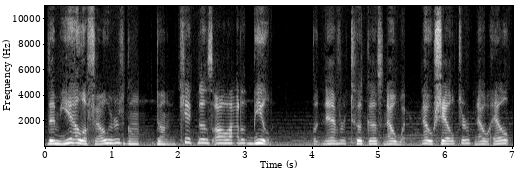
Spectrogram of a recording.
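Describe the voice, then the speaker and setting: A woman voicing a folksy, motherly country woman refugee in a put-on Southern country accent, drawling and quiet. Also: on the high side, normal speed, faint music behind, natural voice. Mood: folksy, pleading.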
